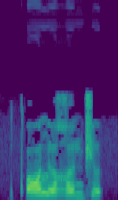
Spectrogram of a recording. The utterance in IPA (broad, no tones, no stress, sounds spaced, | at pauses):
tʼ ɒ l ə ʁ ə n d͡ʒ ə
